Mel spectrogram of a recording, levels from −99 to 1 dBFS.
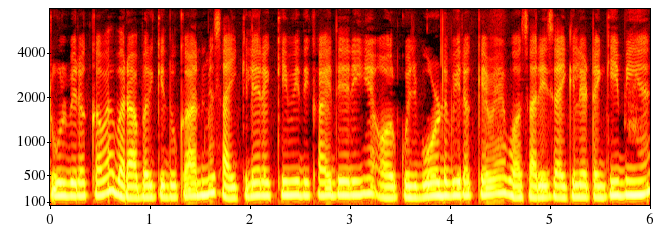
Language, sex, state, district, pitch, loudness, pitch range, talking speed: Hindi, female, Chhattisgarh, Sukma, 195 Hz, -13 LUFS, 175-205 Hz, 290 wpm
